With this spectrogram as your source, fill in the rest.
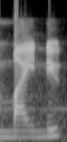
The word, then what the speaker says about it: minute: I hate the word minute. And the fact that it is spelled exactly the same as minute. These are the kinds of words that if you're somebody who's learning English and you get all the words and you get all the pronunciations, and then you're just like, oh, it was a very minute change. And then somebody goes to you and says, no, it was a minute change. You're like, excuse me, did you just make that up?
